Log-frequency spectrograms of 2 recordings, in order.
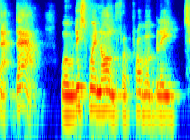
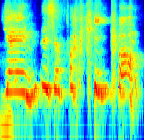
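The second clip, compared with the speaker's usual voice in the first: retold disbelief; 10 semitones higher, slower than usual. To Jen, about the elephant art: a high scoffing protest. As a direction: scoff that it's a con, pitched high. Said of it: "And I'm going".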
